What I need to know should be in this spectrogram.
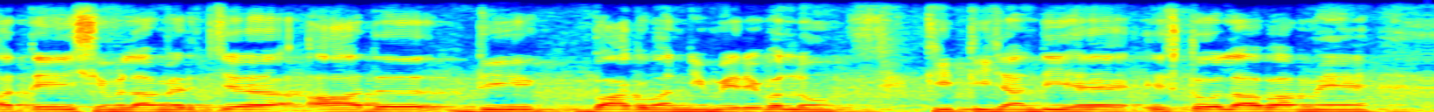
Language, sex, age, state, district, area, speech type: Punjabi, male, 30-45, Punjab, Kapurthala, rural, spontaneous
